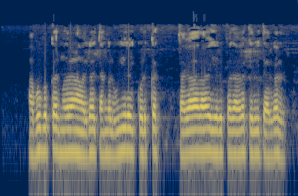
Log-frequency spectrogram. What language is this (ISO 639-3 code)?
tam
